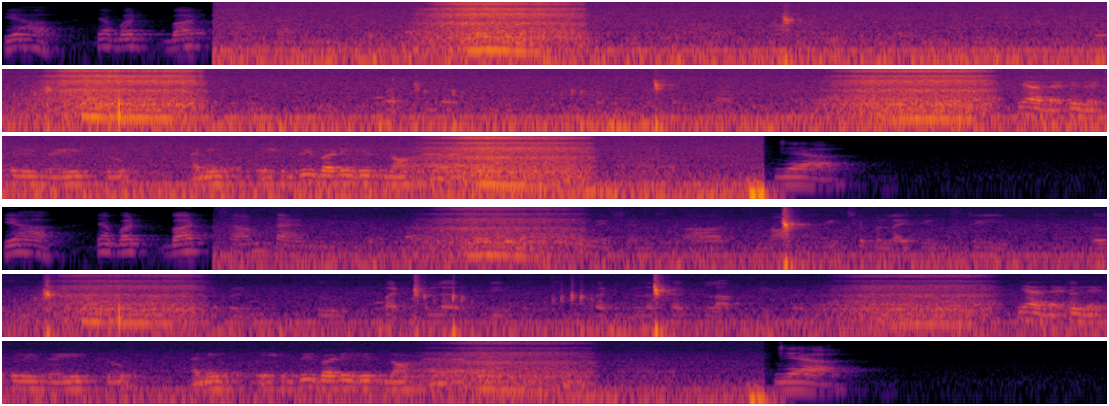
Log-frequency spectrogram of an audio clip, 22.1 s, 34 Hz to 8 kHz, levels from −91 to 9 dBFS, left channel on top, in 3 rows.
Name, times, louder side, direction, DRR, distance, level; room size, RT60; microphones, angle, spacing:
voice 1, 0.0-2.3 2.7-9.0 9.4-11.0 11.3-12.8 14.5-14.8 16.3-16.7 19.9-20.4, right 3 dB, 75° right, 1.2 m, -49 dB
sound 1, 1.4-19.8, left 10 dB, 70° left, 0.3 m, -32 dB
sound 2, 2.2-15.7, right 6 dB, 35° right, 0.5 m, -42 dB
voice 2, 14.1-15.7 16.0-18.7, left 3 dB, 40° left, 0.7 m, -36 dB
8.9 x 3.8 x 6.8 m
head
